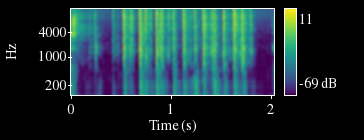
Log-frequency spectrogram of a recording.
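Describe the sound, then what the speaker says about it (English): Rapid clicking on a computer keyboard or mouse, a close, crisp series of a dozen or so quick taps in an uneven rhythm, with no voices. "me clicking. I'm left clicking and nothing is happening."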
